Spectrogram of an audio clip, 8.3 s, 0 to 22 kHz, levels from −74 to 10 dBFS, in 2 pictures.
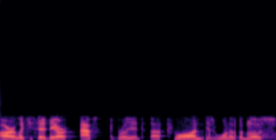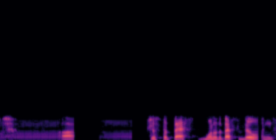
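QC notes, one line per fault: Throughout: G.723.1 codec. The speech is muffled and hoarse, with heavy codec damage. Nothing survives below about 250 Hz or above 3.4 kHz. At 6.3 kbit/s with 30 ms frames, the coder's model of the voice updates only every 30 ms, so fast changes in the vocal tract get averaged together. Consonants smear into each other and the voiced sound picks up a rough, grainy edge.
1.46–1.70 s, 2.99–3.14 s, 5.18–5.84 s, 7.94–8.21 s: VoIP packet loss concealed by the speech codec. Each gap is a run of missing 30 ms frames that the decoder fills by carrying its last pitch and filter forward at falling gain. The sound turns into a fading buzzy tone or tinted noise. The longest gap is at 5.18 s and lasts about 450 ms, so most of it is muted after the first two lost frames. After each gap the speech comes back weak or distorted before it recovers.
2.89–3.61 s: GSM signalling bursts. 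A nearby 2G handset sending short bursts, as it does while setting up a call or message, has its radio pulses rectified in the audio circuit. The result is a galloping dit-dit-dit of short buzzes at about 217 Hz, roughly 10 dB below the speech. It overlaps the concealment gap at 2.99 s, so the ticking and the decaying fill-in are heard together.
3.71–6.11 s: GSM phone buzz. Here the handset is transmitting continuously on a call, pulsing about 217 times a second. The rectified bursts give a steady, hard, raspy buzz at 217 Hz with a dense harmonic series that has no relation to the speech. It sits about 20 dB below the speech and carries on through the long concealment gap at 5.18 s.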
